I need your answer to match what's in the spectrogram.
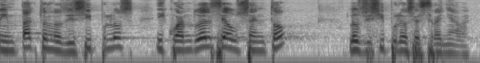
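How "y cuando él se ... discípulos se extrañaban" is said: normal talking voice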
